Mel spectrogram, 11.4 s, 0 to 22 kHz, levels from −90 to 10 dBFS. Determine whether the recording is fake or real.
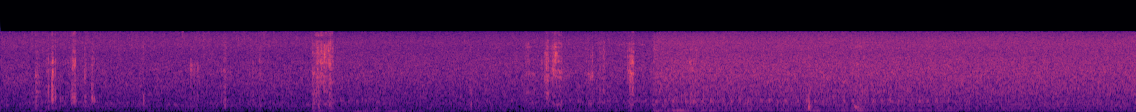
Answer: real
